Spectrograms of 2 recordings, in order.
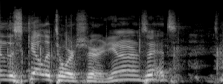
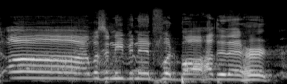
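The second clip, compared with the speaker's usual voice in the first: put-on hurt whiny boyfriend voice; 4 semitones higher than usual. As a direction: whimper it out, deeply hurt.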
